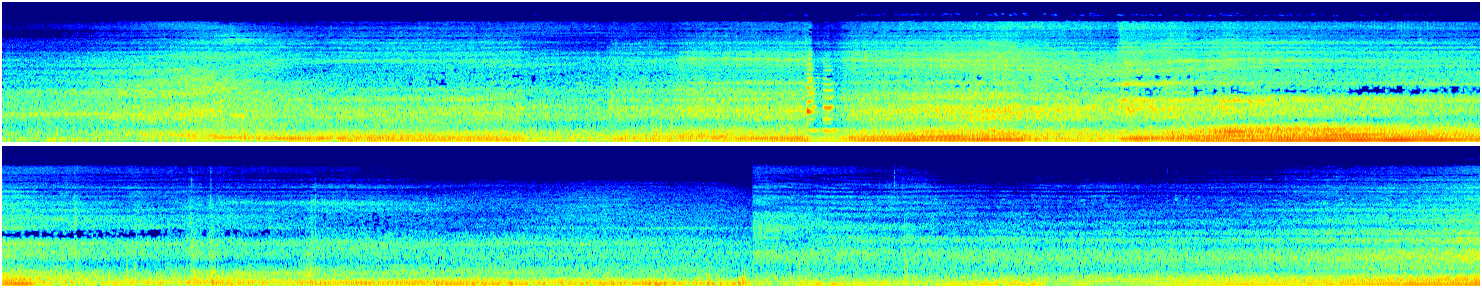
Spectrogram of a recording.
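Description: Diesel engine of a livestock truck and trailer pulling away and accelerating through the gears. Its pitch climbs and drops back at each of several gear changes, and it is loudest as the rig drives close past. Afterwards the engine fades to steadier road noise, which builds again near the end.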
